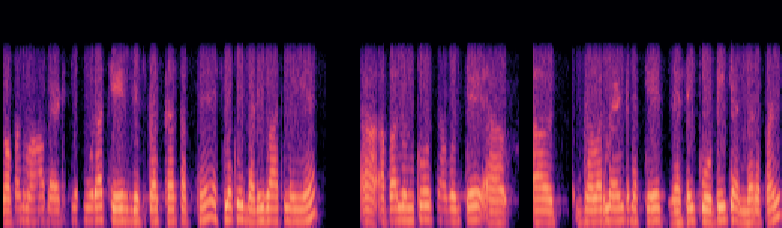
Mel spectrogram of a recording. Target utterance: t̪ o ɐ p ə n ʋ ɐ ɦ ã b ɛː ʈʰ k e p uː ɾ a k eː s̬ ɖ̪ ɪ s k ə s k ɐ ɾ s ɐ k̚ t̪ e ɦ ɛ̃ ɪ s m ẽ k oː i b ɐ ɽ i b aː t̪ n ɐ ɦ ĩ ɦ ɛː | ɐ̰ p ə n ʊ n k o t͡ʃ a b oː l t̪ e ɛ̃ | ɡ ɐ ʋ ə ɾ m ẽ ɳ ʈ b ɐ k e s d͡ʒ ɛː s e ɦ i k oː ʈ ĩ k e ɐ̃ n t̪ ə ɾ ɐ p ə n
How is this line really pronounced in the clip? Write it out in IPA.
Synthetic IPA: t̪ o ɐ p ə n ʋ ɐ ɦ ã b ɛː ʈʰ k e p uː ɾ a k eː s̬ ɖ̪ ɪ s k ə s k ɐ ɾ s ɐ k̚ t̪ e ɦ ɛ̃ ɪ s m ẽ k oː i b ɐ ɽ i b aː t̪ n ɐ ɦ ĩ ɦ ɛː | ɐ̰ p ə n ʊ n k o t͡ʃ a b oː l t̪ e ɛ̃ | ɡ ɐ ʋ ə ɾ m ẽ ɳ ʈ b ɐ k e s d͡ʒ ɛː s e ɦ i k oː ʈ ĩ k e ɐ̃ n d̪ ə ɾ ɐ p ə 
